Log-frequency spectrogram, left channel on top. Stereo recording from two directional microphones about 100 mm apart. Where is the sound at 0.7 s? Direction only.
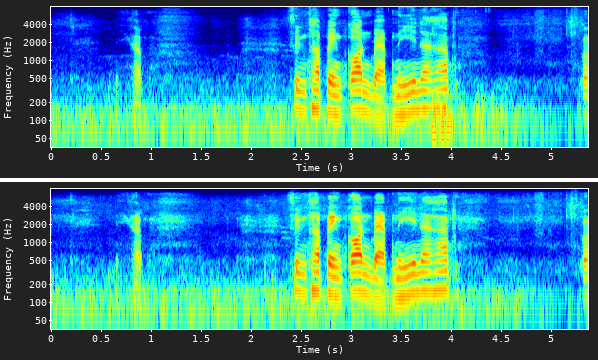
15° left (ahead or behind).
